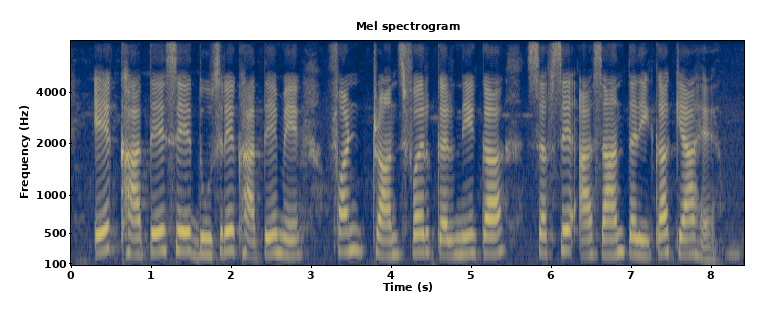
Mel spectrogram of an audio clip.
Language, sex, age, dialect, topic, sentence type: Hindi, female, 31-35, Marwari Dhudhari, banking, question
